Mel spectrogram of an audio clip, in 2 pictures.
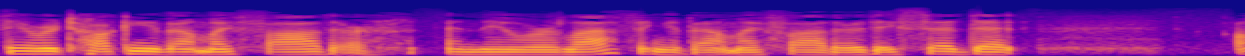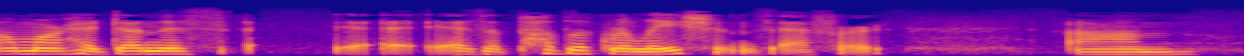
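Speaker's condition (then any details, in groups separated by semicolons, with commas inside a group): No condition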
